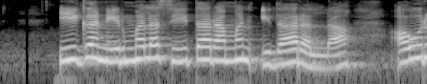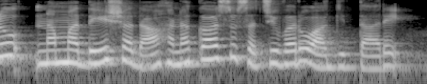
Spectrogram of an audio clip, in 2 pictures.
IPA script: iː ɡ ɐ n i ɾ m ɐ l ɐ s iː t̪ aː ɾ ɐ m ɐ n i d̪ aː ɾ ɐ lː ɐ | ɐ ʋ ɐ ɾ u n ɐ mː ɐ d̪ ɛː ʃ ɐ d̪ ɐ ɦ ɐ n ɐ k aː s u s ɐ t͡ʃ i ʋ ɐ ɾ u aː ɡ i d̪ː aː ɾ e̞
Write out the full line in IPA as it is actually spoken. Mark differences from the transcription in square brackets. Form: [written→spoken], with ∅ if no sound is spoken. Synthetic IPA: iː ɡ ɐ n i ɾ m ɐ l ɐ s iː t̪ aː ɾ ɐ m ɐ n i d̪ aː ɾ ɐ lː ɐ | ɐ ʋ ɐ ɾ u n ɐ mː ɐ d̪ ɛː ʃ ɐ d̪ ɐ ɦ ɐ n ɐ k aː s u s ɐ t͡ʃ i ʋ ɐ ɾ u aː ɡ i d̪ː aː ɾ e̞

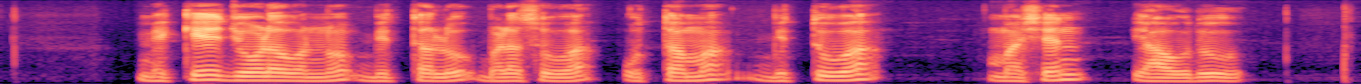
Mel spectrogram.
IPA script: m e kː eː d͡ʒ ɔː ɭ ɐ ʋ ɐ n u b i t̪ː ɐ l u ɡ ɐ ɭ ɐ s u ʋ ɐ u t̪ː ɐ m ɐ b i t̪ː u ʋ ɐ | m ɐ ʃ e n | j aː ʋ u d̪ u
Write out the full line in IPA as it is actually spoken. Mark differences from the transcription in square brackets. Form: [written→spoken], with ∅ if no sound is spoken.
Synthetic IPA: m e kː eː d͡ʒ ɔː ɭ ɐ ʋ ɐ [n→nː] u b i t̪ː ɐ l u [ɡ→b] ɐ ɭ ɐ s u ʋ ɐ u t̪ː ɐ m ɐ b i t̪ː u ʋ ɐ | m ɐ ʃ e n | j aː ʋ u d̪ u

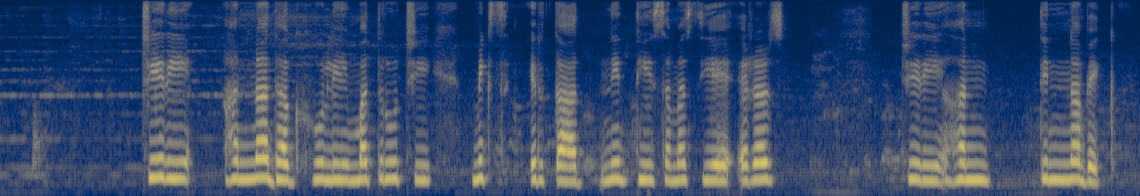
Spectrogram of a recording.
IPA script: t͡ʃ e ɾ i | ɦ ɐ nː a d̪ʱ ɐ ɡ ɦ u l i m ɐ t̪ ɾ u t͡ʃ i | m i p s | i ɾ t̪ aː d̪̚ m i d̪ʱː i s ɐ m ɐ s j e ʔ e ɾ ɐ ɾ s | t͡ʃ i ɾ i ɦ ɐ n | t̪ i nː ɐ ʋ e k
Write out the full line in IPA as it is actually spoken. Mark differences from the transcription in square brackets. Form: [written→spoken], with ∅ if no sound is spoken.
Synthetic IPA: t͡ʃ [e→i] ɾ i | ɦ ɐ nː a d̪ʱ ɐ ɡ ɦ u l i m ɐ t̪ ɾ u t͡ʃ i | m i [p→k] s | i ɾ t̪ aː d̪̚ [m→n] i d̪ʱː i s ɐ m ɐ s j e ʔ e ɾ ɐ ɾ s | t͡ʃ i ɾ i ɦ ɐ n | t̪ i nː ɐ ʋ e k

